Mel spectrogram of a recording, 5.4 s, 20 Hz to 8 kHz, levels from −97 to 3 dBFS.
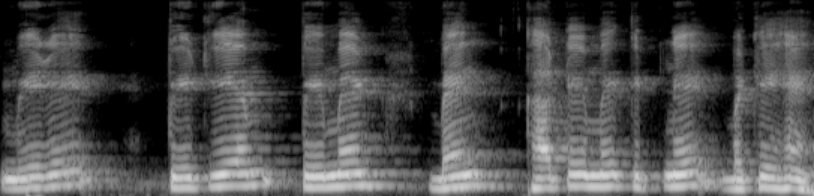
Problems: background sounds at intervals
